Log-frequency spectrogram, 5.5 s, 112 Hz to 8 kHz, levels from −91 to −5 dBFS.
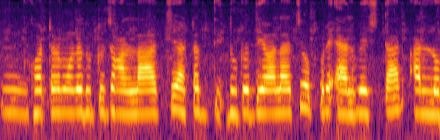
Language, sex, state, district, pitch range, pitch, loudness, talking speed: Bengali, female, West Bengal, Dakshin Dinajpur, 245-260 Hz, 255 Hz, -14 LUFS, 165 wpm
